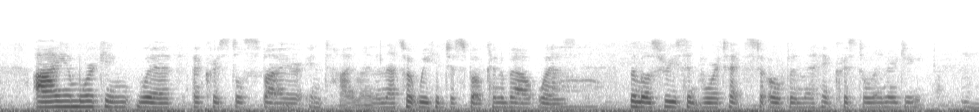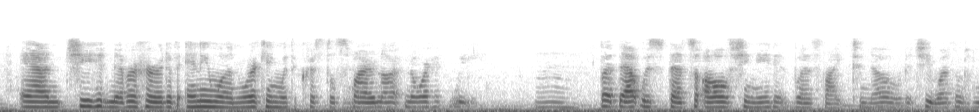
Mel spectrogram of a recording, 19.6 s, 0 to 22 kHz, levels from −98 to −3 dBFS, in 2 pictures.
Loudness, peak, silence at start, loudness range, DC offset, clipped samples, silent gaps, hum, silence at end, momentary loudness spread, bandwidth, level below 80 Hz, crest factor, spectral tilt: -43 LUFS; -24 dBFS; 0 s; 8 LU; under 0.1%; under 0.1%; none; none; 0 s; 13 LU; 5.4 kHz; -48 dBFS; 18 dB; -7.5 dB/octave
